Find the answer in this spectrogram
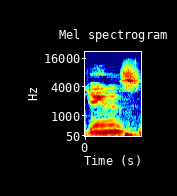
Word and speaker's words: Janus: Or how is it supposed to be pronounced? Janus. Yeah, everyone just calls him Janus.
